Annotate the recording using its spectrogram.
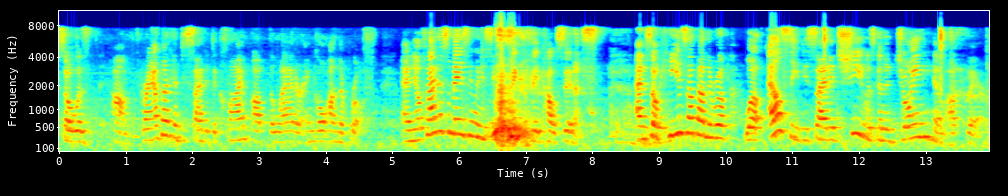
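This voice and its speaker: A high-pitched woman's voice with very wide pitch swings at a moderate pace, plus audible room echo and noticeable background noise. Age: 70s. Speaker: family elder sharing family history. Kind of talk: storytelling at family gathering. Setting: family reunion gathering.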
